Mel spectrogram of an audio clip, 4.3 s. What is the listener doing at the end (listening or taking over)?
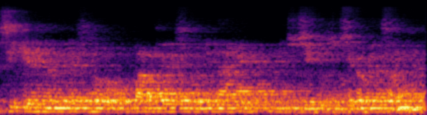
taking over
